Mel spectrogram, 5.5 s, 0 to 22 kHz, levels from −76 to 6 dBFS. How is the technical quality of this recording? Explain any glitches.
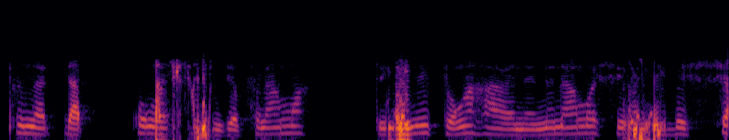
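The technical quality is poor. The whole recording has the coarse texture of a mobile call, and three short bursts of corrupted decoding interrupt it.

The GSM full-rate codec is present from start to finish. The codec represents the vocal tract as a filter and excites it with a sparse, regularly spaced pulse train, so fine detail in the excitation is discarded. The result is a buzzy, gravelly roughness on the speech, fitting a 13 kbit/s full-rate stream. The audible band runs only from about 250 Hz to 3.7 kHz, which gives the speech a thin, boxed-in quality.

GSM bit errors occur from 1.18 to 1.63 s, 2.90 to 3.11 s and 4.68 to 5.01 s. In each stretch, corrupted bits reached the decoder, so the filter, pitch and gain parameters for affected frames were decoded wrongly. The spectrum is bent out of shape and the level lurches from frame to frame. 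The speech breaks into squawks, pops and a gargling sound. The first and last bursts are the longest.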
